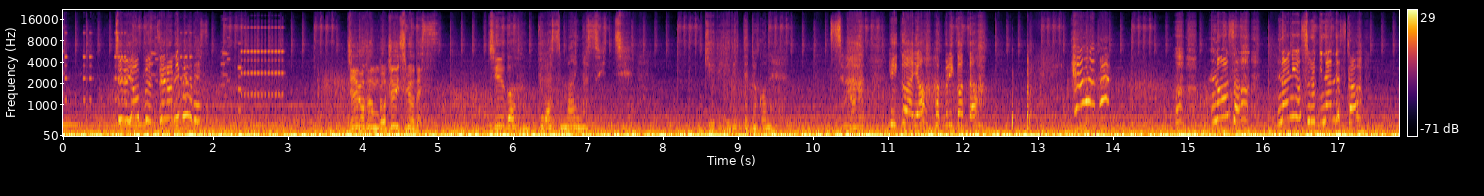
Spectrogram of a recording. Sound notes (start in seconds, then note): 13.4 panicked cry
